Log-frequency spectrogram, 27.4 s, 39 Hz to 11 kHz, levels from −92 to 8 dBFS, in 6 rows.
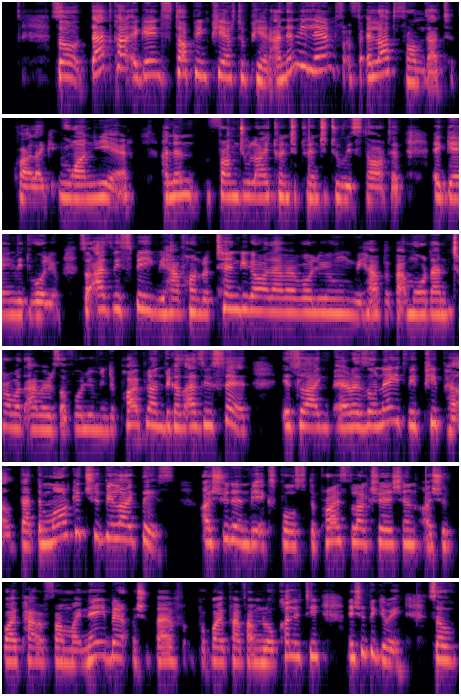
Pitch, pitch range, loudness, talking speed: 225 Hz, 200-255 Hz, -24 LUFS, 205 wpm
